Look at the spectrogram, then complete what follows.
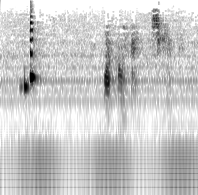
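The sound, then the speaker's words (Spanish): An iPhone unlock sound: one short, bright electronic beep with a clear pitch, followed shortly after by brief murmured speech over a steady low hum. “Vamos a desbloquear el iPhone.”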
